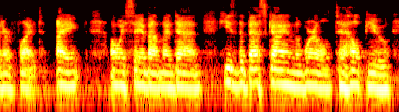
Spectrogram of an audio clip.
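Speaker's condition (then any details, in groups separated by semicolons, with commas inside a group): Primary lateral sclerosis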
